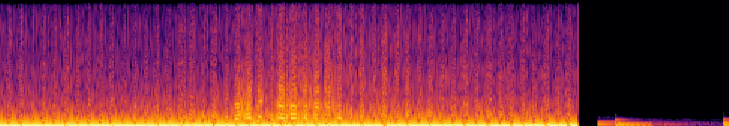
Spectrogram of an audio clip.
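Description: Polaris RZR side-by-side engine running very loud and steady, with a voice calling out briefly about two seconds in. It cuts off suddenly about five seconds in, replaced by background music of evenly spaced plucked notes.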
